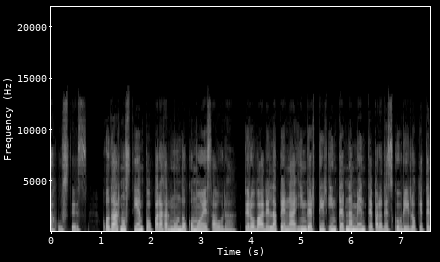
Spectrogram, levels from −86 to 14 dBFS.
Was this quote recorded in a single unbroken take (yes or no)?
no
